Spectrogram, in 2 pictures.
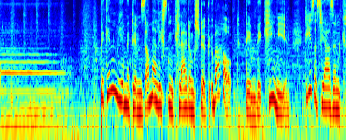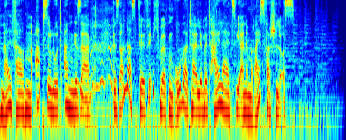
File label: Fashion Quickie Off Voice; SIXX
